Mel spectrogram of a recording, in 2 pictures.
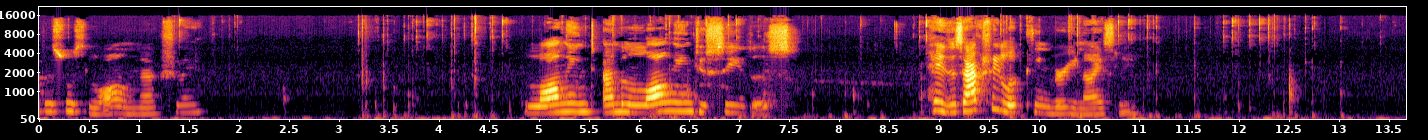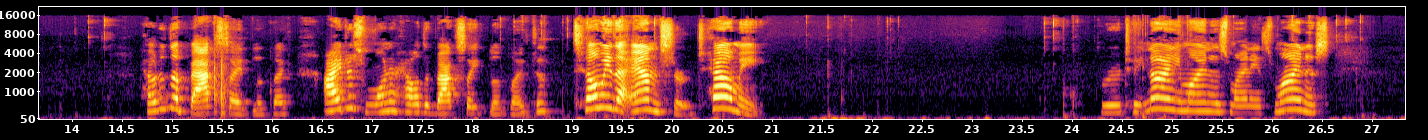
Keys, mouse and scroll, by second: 3.3 shift+f, 4.3 shift+f, 4.7 Tab, 5.8 alt+h, 6.2 shift+f, 6.9 right click, 7.1 shift+f, 9.7 ctrl+z, 10.5 ctrl+z, 10.9 right click, 11.0 shift+f, 12.0 Tab, 12.1 right click, 12.4 shift+f, 18.3 middle click, 18.6 shift+f, 19.5 shift+f, 20.3 scroll down 4, 20.9-21.6 scroll up 2, 21.6 a, 21.9 g, 23.9 r, 26.1 g, 26.9 g.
